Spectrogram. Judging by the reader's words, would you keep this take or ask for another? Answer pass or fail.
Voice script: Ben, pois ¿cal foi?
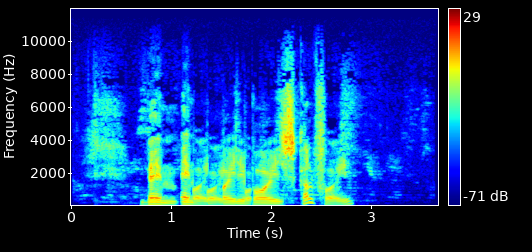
fail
